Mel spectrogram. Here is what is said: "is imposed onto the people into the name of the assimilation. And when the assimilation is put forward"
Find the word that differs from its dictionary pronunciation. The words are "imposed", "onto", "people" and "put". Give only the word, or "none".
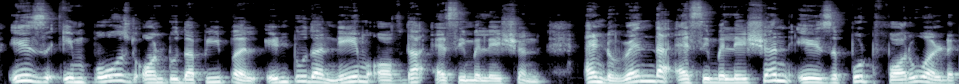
none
